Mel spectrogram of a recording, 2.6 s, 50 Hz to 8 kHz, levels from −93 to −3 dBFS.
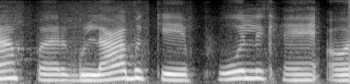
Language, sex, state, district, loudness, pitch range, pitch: Hindi, female, Maharashtra, Mumbai Suburban, -14 LUFS, 195-255 Hz, 205 Hz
